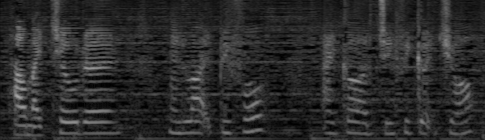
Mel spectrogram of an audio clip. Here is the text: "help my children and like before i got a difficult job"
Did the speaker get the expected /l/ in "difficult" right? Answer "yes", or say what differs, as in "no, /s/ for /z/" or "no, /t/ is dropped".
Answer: no, /l/ is dropped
